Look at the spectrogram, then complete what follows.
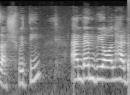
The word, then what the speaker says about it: Aswathy: was from north india he called me all the time so i told him sorry sir my name is ashwiti and then we all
